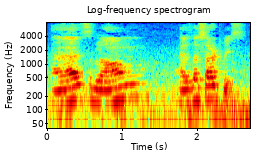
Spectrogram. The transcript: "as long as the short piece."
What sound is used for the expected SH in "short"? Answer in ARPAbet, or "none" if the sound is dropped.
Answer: S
